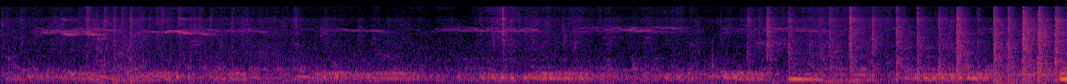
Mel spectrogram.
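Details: Captive Saltanat pigeon, a Turkish fancy breed from Bursa, gives soft, muffled low coos throughout, while thin high whistled notes repeat about once a second in the background, ending with a few clicks and knocks.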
